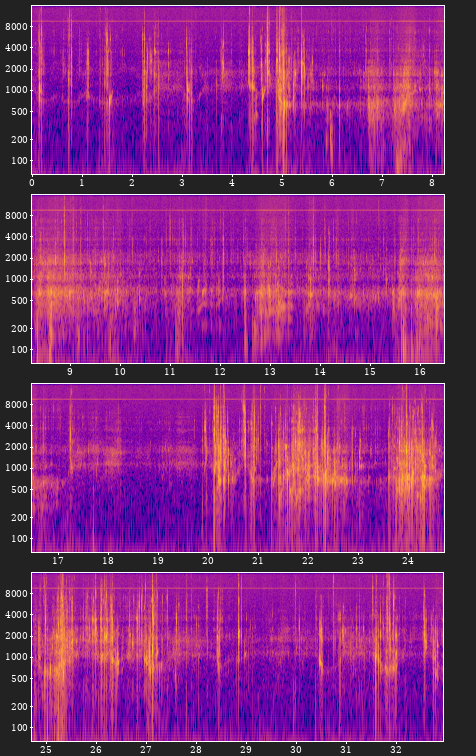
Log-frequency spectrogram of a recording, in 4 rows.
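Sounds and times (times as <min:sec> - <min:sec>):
sloshing and clicking: 0:00.1 - 0:17.8, 0:19.9 - 0:29.1
water gurgling and splashing: 0:04.3 - 0:18.0, 0:19.9 - 0:29.2, 0:30.1 - 0:32.9.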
